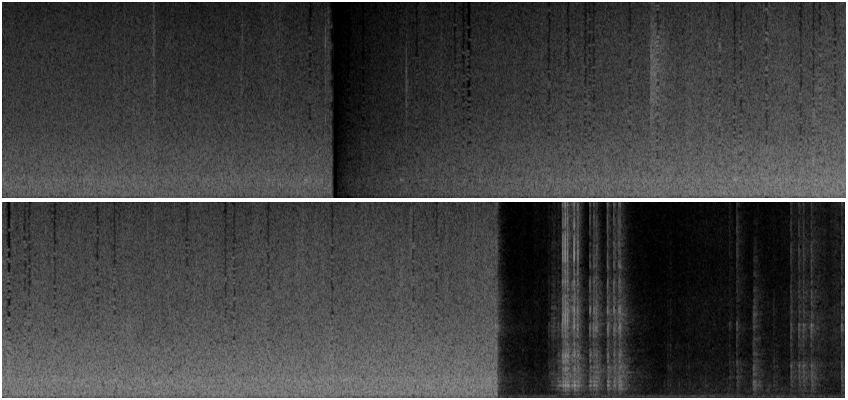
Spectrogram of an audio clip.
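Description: Steady heavy rain, a sound effect for the storm. It cuts out about three seconds in, fades back in louder, then stops abruptly a few seconds before the end, leaving a few brief knocks over a low hum.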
